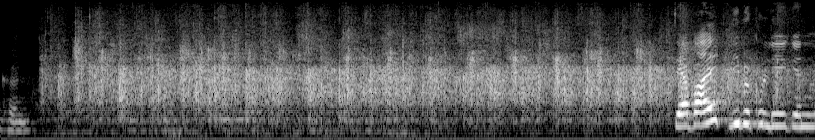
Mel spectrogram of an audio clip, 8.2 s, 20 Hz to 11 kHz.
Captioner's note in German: Beifall BÜNDNIS 90/DIE GRÜNEN und vereinzelt CDU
